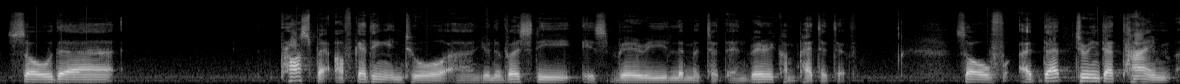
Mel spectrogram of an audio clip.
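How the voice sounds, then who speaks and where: Slow-speaking man in his sixties, gravelly. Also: fairly low pitch, a little mellow. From Macau and Hong Kong. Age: 60s. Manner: slow, hesitant, many ums and restarts. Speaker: interviewee. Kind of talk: oral history interview.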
